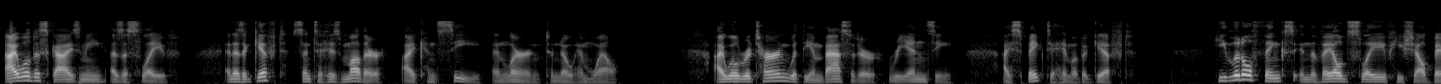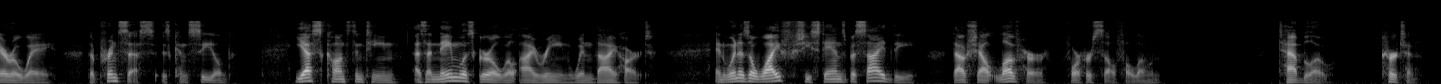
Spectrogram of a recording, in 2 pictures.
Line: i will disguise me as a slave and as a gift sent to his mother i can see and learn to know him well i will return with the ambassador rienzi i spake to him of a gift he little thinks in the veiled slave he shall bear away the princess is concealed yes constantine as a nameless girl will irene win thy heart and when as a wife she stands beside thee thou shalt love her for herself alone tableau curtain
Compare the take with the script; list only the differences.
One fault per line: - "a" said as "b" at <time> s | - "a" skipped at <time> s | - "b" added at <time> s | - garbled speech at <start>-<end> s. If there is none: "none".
none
